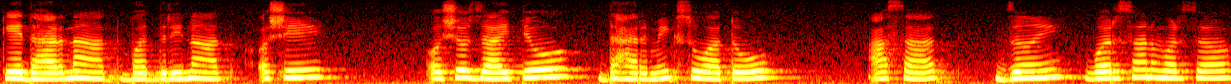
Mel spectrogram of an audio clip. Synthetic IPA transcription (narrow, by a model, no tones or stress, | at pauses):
ked̪ʱaɾnat̪bʱəd̪ɾinat̪ | əɕe | əɕod͡zajt̪jod̪ʱaɾmiksuʋat̪o | asat̪ | d͡zə̃jʋəɾsãnʋəɾsə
